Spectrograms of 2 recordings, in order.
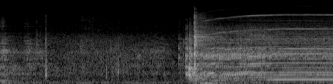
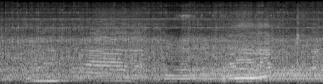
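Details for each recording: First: Brand-new fuel pump on the bench with an amp probe: after a click it spins up to a steady, even high whine without surging, with a much more uniform current pattern; normal operation. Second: Older fuel pump run with an amp probe on the positive lead: a steady low electric whine with a rough, uneven buzz; it sounds kind of bad and worn but its current pattern is not too bad.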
